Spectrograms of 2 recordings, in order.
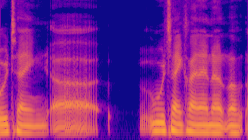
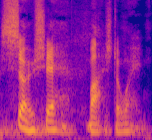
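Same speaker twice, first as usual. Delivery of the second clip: Michael Caine impression; 2 semitones higher, slower than usual. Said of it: "[name]'s Michael Caine reference".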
